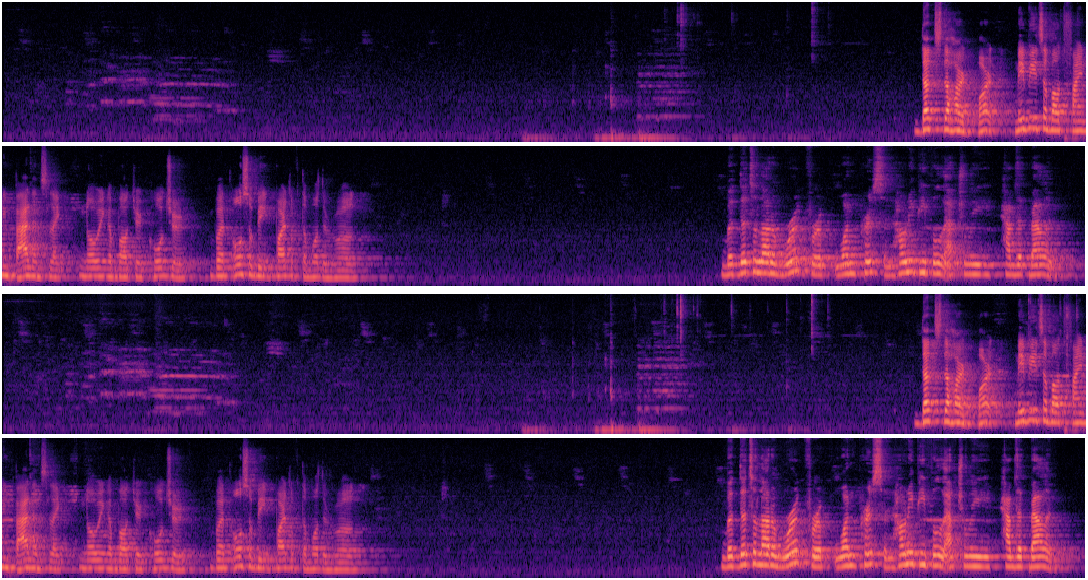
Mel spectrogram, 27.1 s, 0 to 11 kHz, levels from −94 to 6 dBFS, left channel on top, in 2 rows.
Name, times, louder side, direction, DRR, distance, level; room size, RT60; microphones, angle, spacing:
voice 1, 1.5-2.6 8.1-8.4 22.5-26.7, right 2 dB, 55° right, 11 dB, 0.8 m, -23 dB
voice 2, 11.4-15.8 16.1-18.0, left 1 dB, 5° left, 6 dB, 0.8 m, -26 dB
20.5 x 9.7 x 4.3 m, 1.1 s
head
